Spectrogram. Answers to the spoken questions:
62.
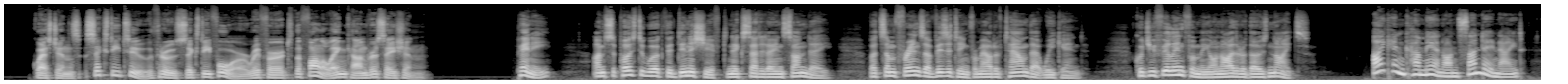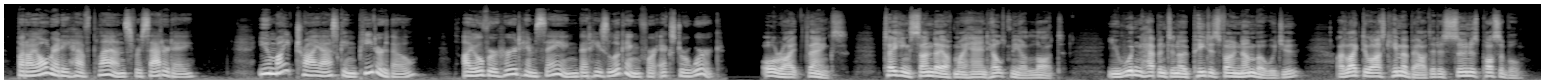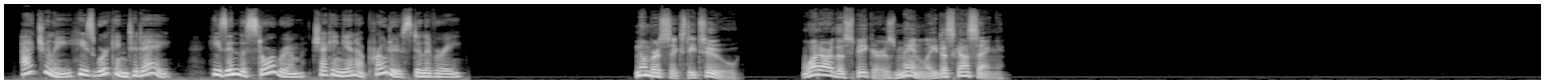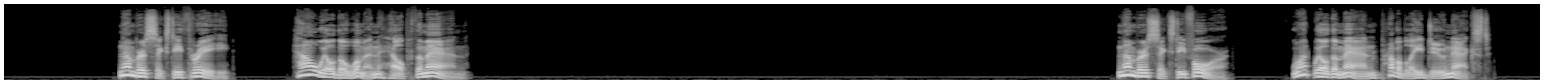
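Covering a work shift
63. By working Sunday night for him
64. Go to the storeroom to talk to Peter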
